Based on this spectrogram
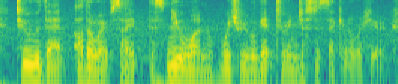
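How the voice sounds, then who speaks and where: Soft-spoken and fairly low-pitched, a man talks at a fairly quick pace against noticeable background noise. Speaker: gaming youtuber. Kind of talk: casual game news commentary. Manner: animated.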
